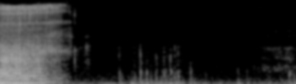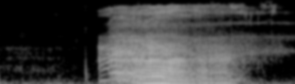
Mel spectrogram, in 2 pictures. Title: Baby mimicking my snore / hilarious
